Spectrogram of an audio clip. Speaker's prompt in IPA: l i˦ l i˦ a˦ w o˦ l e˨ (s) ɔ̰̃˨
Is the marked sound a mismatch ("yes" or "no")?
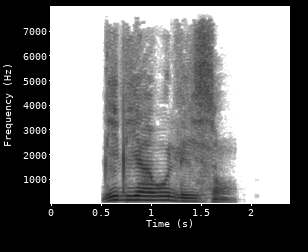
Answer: yes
